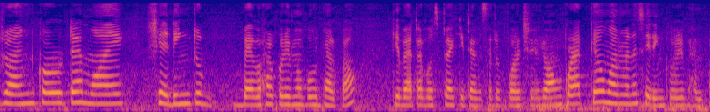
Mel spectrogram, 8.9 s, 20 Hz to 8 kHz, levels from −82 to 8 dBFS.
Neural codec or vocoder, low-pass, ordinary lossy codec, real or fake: codec, 44.1 kHz, 7.8 kbps, Pupu-Codec; 7.2 kHz; none; fake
